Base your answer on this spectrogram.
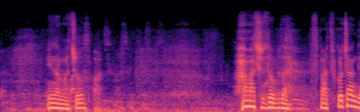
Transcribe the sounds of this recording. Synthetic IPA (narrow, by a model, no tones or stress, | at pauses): inamat͡ɕo | hamat͡ɕizobɯd̪ajsɨ̥paɾt͡sɨ̥kot͡ɕãnd̪e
